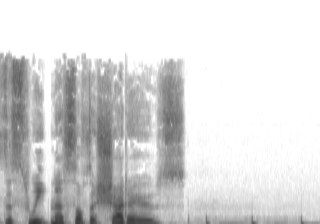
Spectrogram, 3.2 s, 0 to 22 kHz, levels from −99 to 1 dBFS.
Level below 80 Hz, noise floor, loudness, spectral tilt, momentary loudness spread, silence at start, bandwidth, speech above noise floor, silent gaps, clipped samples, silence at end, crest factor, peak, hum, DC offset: -54 dBFS; -52 dBFS; -30 LUFS; -4 dB/octave; 24 LU; 0 s; 16.5 kHz; 22 dB; none; under 0.1%; 0.15 s; 20 dB; -12 dBFS; none; under 0.1%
